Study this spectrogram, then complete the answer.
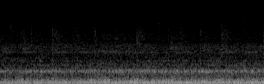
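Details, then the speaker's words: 2015 Chevrolet Sonic LT with code P0304 (cylinder 4 misfire), hesitating at idle, after replacing plugs 3 and 4 and then the cylinder 4 ignition coil: steady, even idle with a smooth low hum and no stumble; no check engine light. "okay i just started the car up no check engine light and it certainly doesn't feel like it's missing"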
